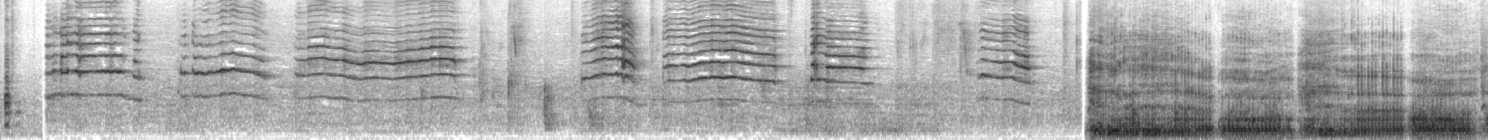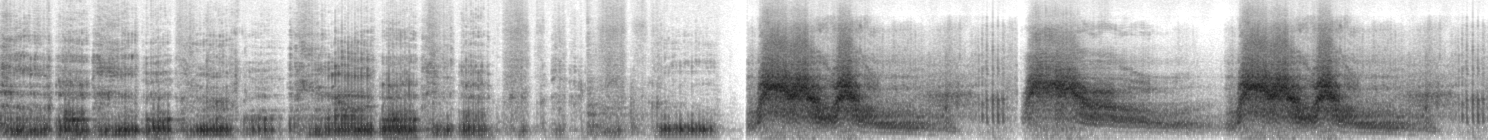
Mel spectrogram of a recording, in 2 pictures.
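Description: Animal calls from more than one animal in turn: high, wavering calls for the first ten seconds or so, then a long low rumble of rapid pulses, then three loud roars, each falling in pitch.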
